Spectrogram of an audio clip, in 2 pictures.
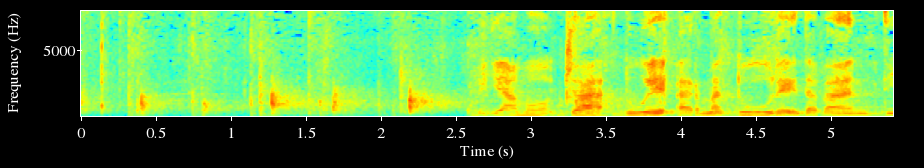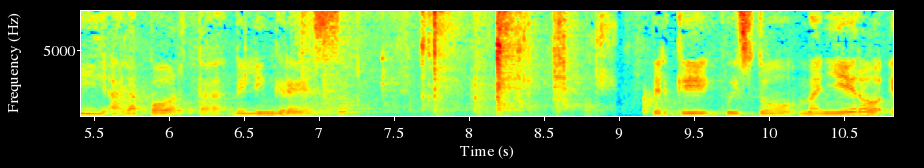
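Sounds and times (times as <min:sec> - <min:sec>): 
footsteps walking down a staircase in a castle: 0:00.0 - 0:08.2
speech: 0:02.6 - 0:07.4, 0:09.2 - 0:10.8.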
